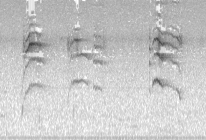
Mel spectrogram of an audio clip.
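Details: Playing one-month-old Siamese kittens, brother and sister; three high meows, the first rising then falling, the second short and flat, the third loud and dropping at its end.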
